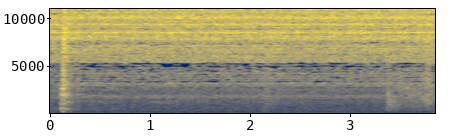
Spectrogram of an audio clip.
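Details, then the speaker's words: BMW E36 M3, S52 engine consuming heavy oil with metal particles; leak-down on cylinder 4 at TDC compression: steady hiss of large air flow out of crankcase, oil gurgling at pulled dipstick; heavy blow-by, piston rings suspected, not confirmed. "there is a large amount of air coming out of the crank case and if I pull the dipstick you will hear the oil gurgling"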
